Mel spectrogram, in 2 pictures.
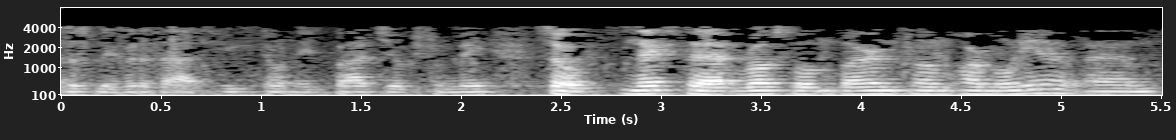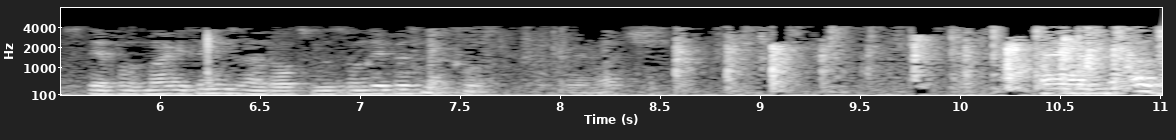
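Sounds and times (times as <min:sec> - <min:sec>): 
speech: 0:00.0 - 0:09.2, 0:10.4 - 0:10.9
audience round of applause: 0:08.7 - 0:10.9.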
